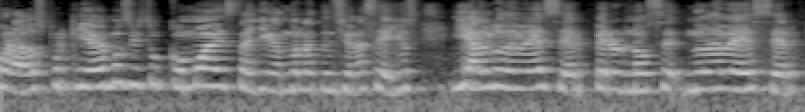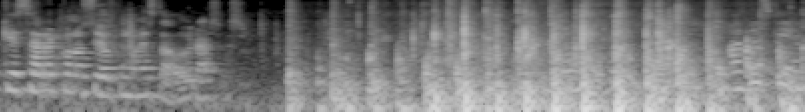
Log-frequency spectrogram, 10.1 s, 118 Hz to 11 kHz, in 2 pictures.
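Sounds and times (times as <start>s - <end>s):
people clapping: 7.0s - 10.0s.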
